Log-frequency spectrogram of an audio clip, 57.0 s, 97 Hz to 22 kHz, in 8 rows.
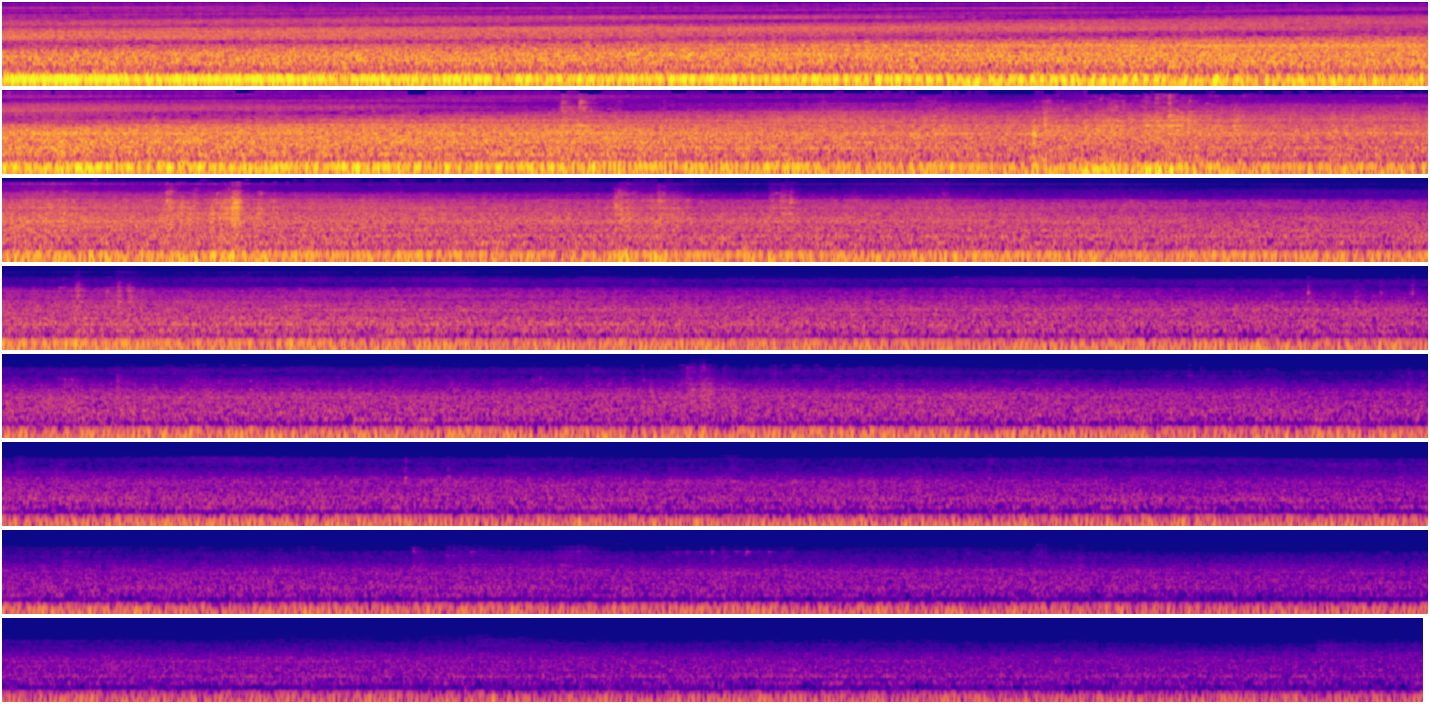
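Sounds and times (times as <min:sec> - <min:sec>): tractor engine humming: 0:00.0 - 0:57.0.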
